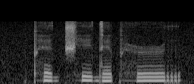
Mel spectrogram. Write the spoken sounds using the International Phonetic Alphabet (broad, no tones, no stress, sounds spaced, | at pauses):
pʰ ɛ d t͡ʃʰ e d ɛ p h ə˞ r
